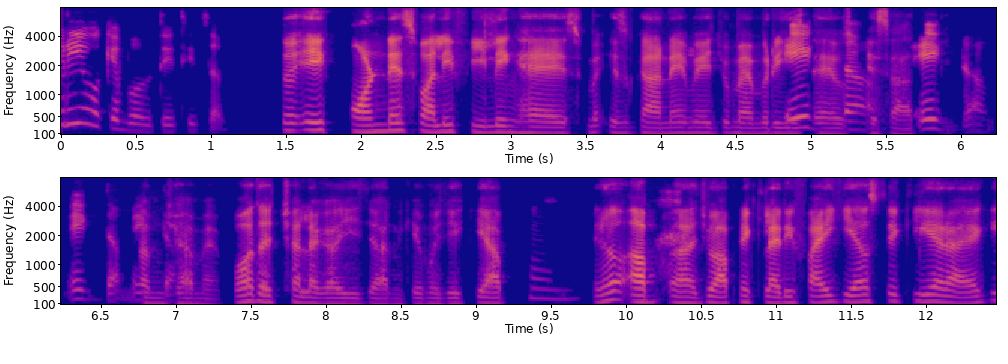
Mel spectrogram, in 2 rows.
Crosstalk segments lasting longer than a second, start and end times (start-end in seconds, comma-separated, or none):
3.9-5.9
